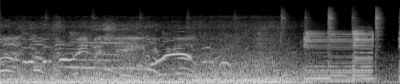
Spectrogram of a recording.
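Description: Several people whooping and shouting over the steady drone of a small plane's engine inside the cabin. About three seconds in, strummed guitar music starts.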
